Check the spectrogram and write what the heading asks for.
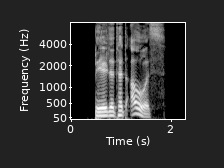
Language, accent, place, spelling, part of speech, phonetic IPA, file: German, Germany, Berlin, bildetet aus, verb, [ˌbɪldətət ˈaʊ̯s], De-bildetet aus.ogg
- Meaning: inflection of ausbilden: 1. second-person plural preterite 2. second-person plural subjunctive II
